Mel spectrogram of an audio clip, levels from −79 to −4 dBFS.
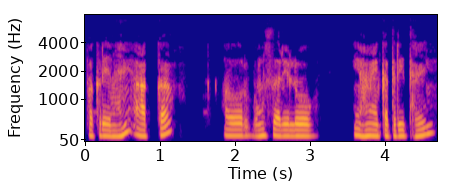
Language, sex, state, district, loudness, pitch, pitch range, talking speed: Hindi, male, Chhattisgarh, Balrampur, -22 LUFS, 140 Hz, 140-150 Hz, 140 wpm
